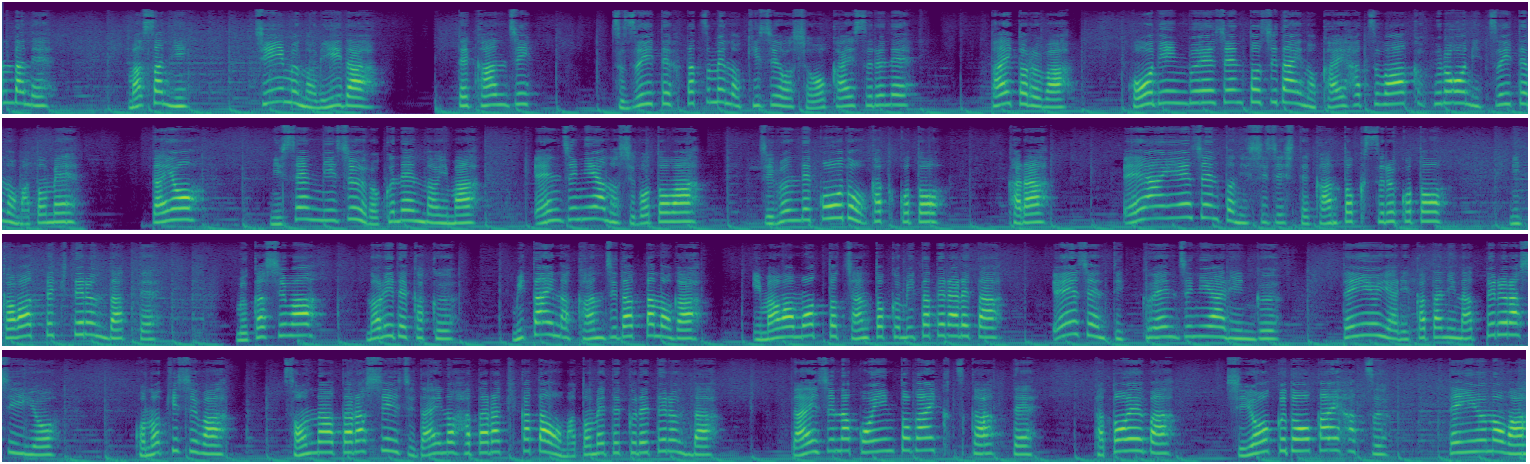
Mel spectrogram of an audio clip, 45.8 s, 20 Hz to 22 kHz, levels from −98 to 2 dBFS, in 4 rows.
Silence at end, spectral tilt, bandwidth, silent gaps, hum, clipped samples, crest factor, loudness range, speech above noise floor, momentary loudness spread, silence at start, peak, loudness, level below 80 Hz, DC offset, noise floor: 0 s; -3.5 dB/octave; 16.5 kHz; none; none; under 0.1%; 18 dB; 4 LU; 26 dB; 13 LU; 0 s; -6 dBFS; -24 LUFS; -48 dBFS; under 0.1%; -50 dBFS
